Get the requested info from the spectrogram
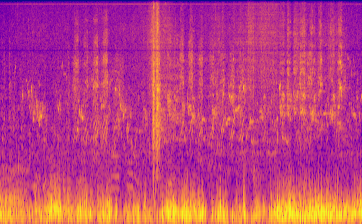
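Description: Small birds chirping and twittering over a low rumbling background noise, with a single sharp click about three seconds in.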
